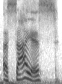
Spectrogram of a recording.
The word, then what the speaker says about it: Essiyas: I am here with Asaias. Is Am I pronouncing that properly?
